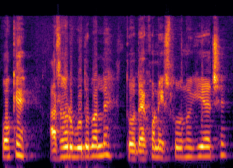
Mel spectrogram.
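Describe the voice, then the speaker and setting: A man with a Bengali accent teaching an exam-prep English grammar lesson, calling viewers friend, repeating phrases and reading English quiz sentences slowly word by word. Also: high-pitched, darkish tone.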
